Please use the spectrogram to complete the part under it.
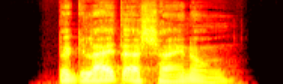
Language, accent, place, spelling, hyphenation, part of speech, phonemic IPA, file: German, Germany, Berlin, Begleiterscheinung, Be‧gleit‧er‧schei‧nung, noun, /bəˈɡlaɪ̯tʔɛɐ̯ˌʃaɪ̯nʊŋ/, De-Begleiterscheinung.ogg
- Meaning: by-product, side effect, epiphenomenon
